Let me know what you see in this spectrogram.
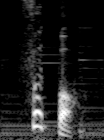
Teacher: If you're British, say, football. That stop where the T should be, that's glottal stop.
